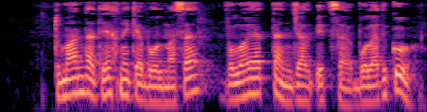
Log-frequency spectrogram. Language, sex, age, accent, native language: Uzbek, male, under 19, Samarqand, Uzbek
